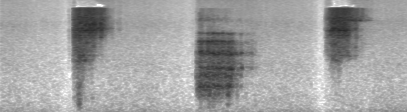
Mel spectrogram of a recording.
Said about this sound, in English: It's that Superman pose, and you just breathe deeply. So breathing in through your nose and a long exhale through your mouth. Breathing in. Out.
